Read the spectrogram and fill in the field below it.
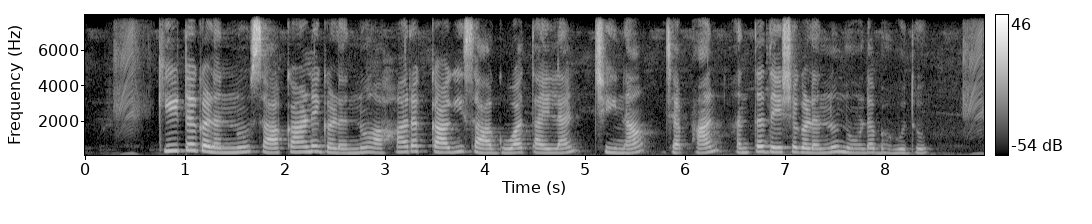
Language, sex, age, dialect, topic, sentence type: Kannada, female, 18-24, Mysore Kannada, agriculture, statement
